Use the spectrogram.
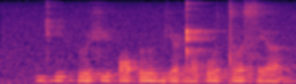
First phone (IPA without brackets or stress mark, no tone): ɡʱ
